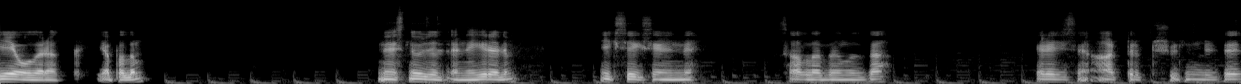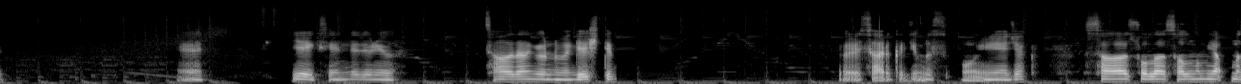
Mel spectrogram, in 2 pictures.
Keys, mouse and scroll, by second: 3.7-4.9 drag, 8.2-17.2 drag, 17.2 KP_5, 17.2 KP_3, 20.9-24.8 drag.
